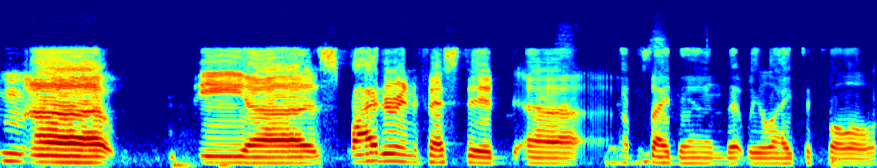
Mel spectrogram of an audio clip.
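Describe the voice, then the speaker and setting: Fairly even intonation carries the very slow delivery. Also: man, fairly high pitch for a man. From Australia (Sydney, via Melbourne). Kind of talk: casual chat.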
